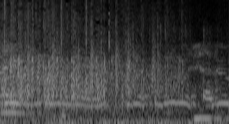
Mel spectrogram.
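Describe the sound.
A studio audience applauds a rock musician with steady, dense clapping that fills the whole stretch, while a voice speaks over the noise and a low hum enters near the end.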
